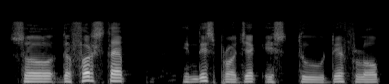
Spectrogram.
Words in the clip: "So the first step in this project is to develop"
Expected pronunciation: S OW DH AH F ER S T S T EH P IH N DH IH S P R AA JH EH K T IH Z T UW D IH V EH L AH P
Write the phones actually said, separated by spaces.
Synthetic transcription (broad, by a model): S OW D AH F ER T S T EH P IH N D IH S P R AA JH EH K T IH S T UW D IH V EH L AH P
